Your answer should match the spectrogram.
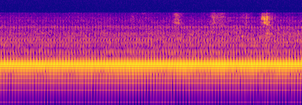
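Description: Faint, steady electrical hum with a stack of evenly spaced overtones, holding one pitch throughout.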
